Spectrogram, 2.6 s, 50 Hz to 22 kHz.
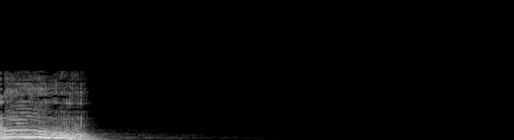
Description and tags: Dino Call 5
short didgeridoo "shot" with some reverb added. enjoy.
